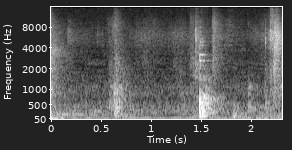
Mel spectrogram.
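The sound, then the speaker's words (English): A beer being fetched from the fridge: a handful of soft clunks and glassy clinks, with a louder knock midway, over a low steady hum and no voices. “I hear something in the background. I was getting a beer.”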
